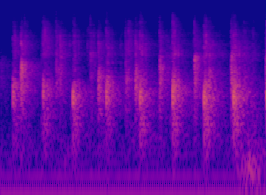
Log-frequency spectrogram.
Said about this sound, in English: Give him a clap offering.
